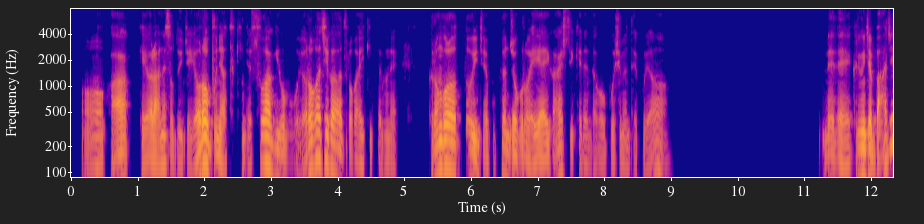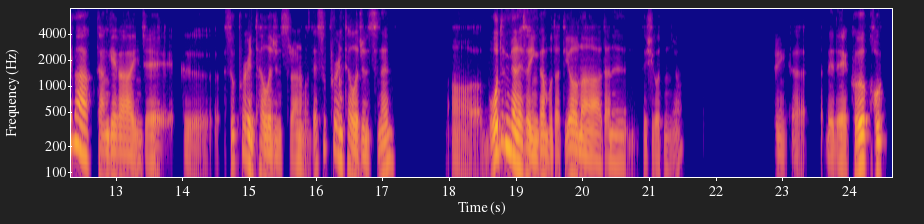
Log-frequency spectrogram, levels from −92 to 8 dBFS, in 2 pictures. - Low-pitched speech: Yes, very low, 90 Hz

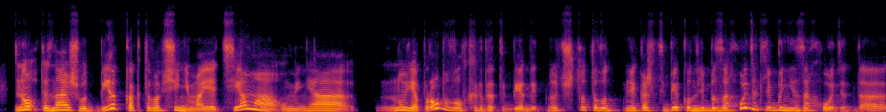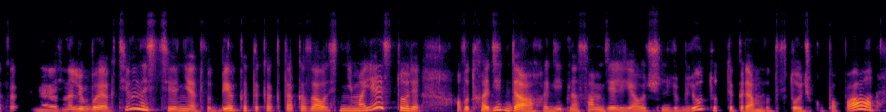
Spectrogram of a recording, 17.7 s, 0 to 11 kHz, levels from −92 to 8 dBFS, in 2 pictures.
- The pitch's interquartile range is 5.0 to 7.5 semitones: Yes, wide, 5.5 semitones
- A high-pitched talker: Yes, high, 195 Hz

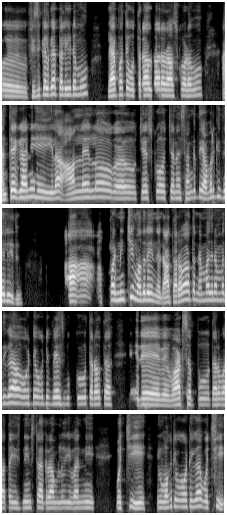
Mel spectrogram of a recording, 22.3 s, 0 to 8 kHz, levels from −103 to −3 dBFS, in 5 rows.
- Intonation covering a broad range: No, average, 3.2 semitones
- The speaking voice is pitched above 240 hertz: No, high, 190 Hz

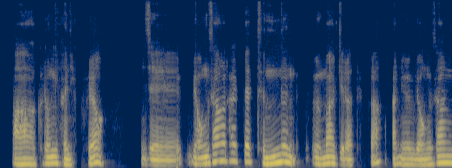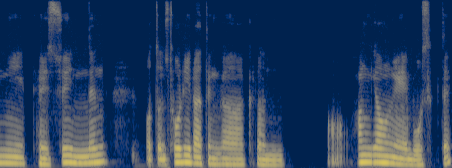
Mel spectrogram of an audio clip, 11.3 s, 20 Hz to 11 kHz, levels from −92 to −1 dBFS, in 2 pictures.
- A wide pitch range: No, average, 4.8 semitones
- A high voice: No, low, 115 Hz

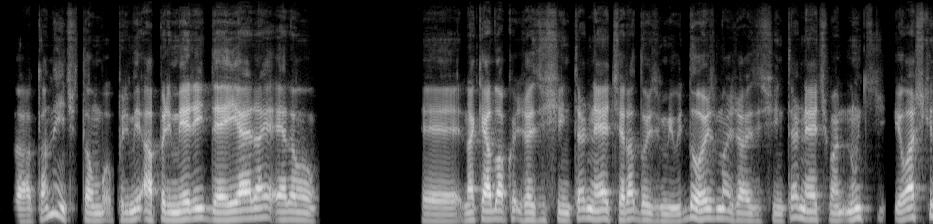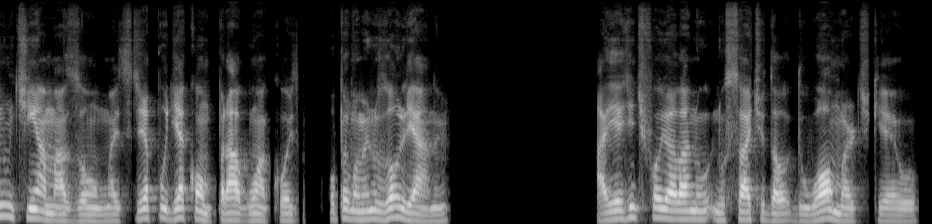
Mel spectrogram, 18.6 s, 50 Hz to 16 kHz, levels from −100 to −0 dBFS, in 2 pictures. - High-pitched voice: No, low, 125 Hz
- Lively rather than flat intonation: No, average, 4.3 semitones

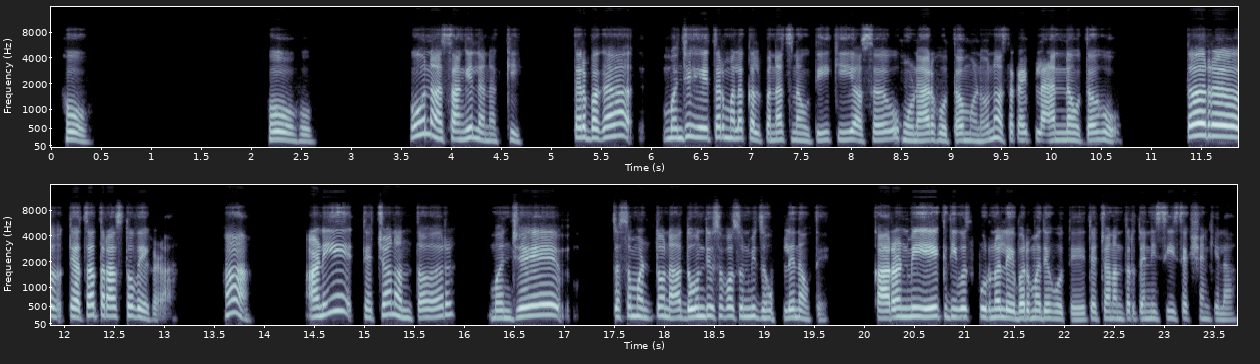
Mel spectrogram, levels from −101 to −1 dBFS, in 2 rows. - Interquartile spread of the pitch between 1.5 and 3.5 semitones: No, average, 4.2 semitones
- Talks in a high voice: Yes, high, 210 Hz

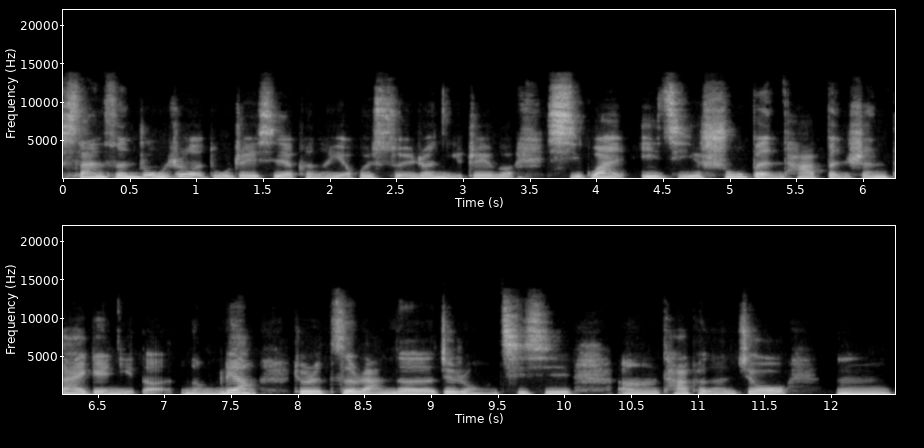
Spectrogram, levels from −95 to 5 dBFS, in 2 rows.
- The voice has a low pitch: No, high, 200 Hz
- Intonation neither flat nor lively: Yes, average, 3.4 semitones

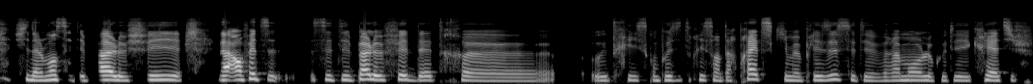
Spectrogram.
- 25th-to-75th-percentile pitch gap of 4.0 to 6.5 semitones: No, narrow, 2.4 semitones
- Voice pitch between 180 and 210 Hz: Yes, high, 190 Hz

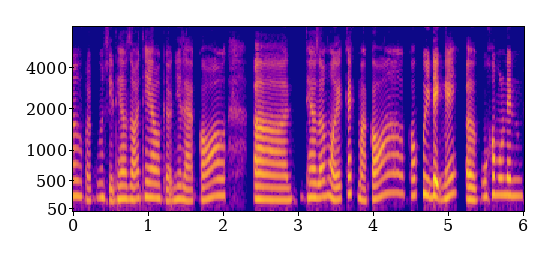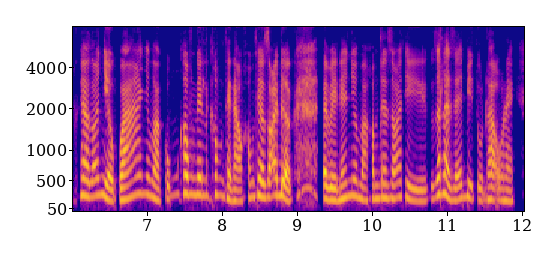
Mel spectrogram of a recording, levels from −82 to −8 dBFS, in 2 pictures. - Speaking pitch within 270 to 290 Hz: No, high, 225 Hz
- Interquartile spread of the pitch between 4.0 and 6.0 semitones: Yes, average, 4.7 semitones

